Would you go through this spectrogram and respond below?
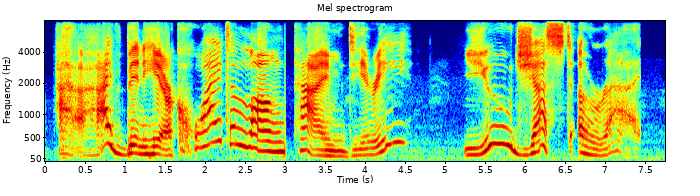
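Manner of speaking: high, swooping, cackle-laced laughing voice. Voicing a woman character who answers the group, cackling and laughing. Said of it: "she kind of cackles and laughs".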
